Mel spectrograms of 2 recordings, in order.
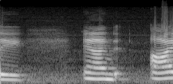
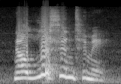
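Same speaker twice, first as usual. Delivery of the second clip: put-on loud woman's voice; 3 semitones higher, 6 dB louder than usual. Retelling a scene with their mother, the speaker imitates her loud voice. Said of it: "My mother would be the one with the loud voice".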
